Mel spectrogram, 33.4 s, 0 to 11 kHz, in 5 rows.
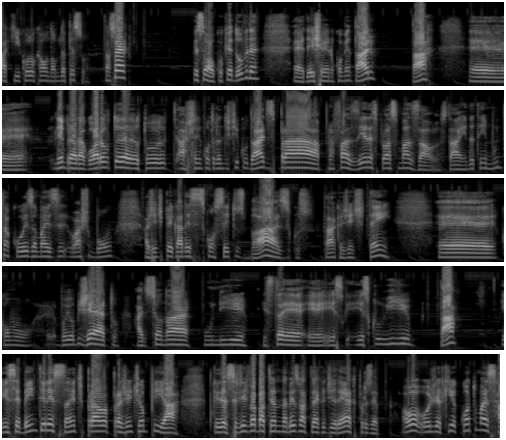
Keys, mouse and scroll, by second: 0.2-3.2 middle drag, 20.4 click, 22.7 scroll down 1, 22.9-25.9 middle drag, 32.0-32.5 scroll up 1, 32.5-33.4 scroll down 3.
